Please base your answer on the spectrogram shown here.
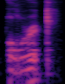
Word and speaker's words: Olrich: Olrich, short like ulcer plus Rick.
